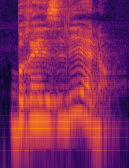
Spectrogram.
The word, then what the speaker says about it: brésilienne: Je suis brésilienne. Eu sou brasileira. Presta atenção também. A pronúncia vai terminar no de brésilienne. É como se ela terminasse no N.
